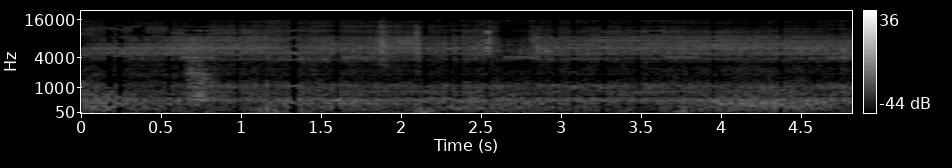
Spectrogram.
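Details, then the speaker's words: Suction running while a DEKA CO2 laser is used at a dental implant site to kill bacteria internally, treating bone and soft tissue: a steady high hiss with faint scraping. "And now the deal is we're going to go in and we're going to kill all this bacteria internally. Suction. Thank you."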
